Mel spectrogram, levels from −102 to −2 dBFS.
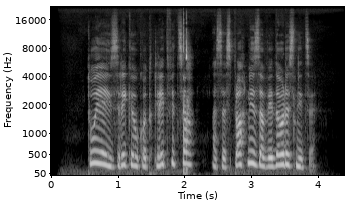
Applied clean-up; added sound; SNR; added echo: neural mask model Resemble Enhance denoiser.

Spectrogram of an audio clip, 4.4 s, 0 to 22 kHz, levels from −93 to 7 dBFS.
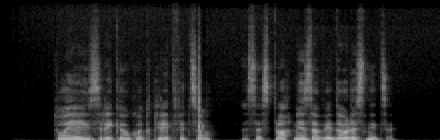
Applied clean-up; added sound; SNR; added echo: neural mask model DeepFilterNet 3.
